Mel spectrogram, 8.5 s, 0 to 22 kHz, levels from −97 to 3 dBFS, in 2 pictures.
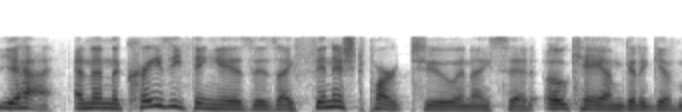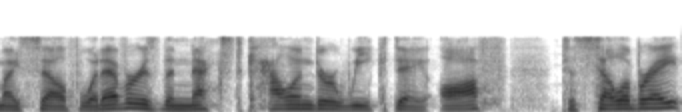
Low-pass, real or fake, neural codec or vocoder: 5.4 kHz; real; none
